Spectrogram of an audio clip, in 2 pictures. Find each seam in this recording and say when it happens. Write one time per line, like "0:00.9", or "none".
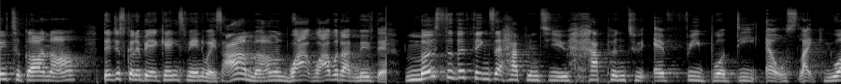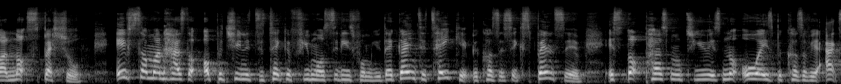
0:03.9
0:09.4
0:14.3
